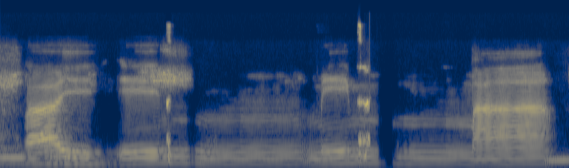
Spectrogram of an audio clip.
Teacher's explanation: Mim tasdid ya dibaca gunah atau mendengung ditahan 2 harokat. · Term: idgham bi gunnah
